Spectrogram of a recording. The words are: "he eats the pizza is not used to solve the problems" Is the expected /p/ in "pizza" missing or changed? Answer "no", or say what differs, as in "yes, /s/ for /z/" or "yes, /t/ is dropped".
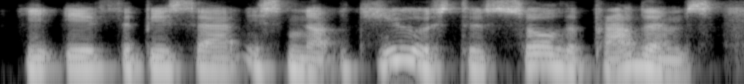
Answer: yes, /b/ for /p/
